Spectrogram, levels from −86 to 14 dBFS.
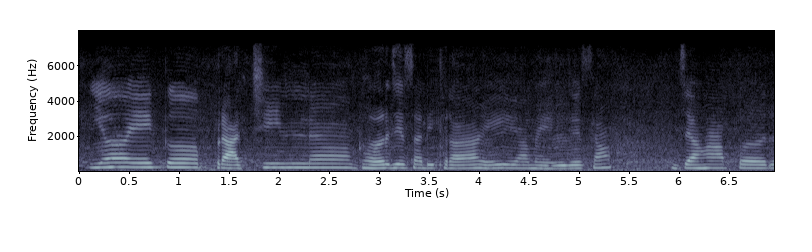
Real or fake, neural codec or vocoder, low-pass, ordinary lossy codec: fake; codec, 16 kHz, 4 kbps, X-Codec, HuBERT features, trained on balanced general audio; 7.2 kHz; MP3, 64 kbps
